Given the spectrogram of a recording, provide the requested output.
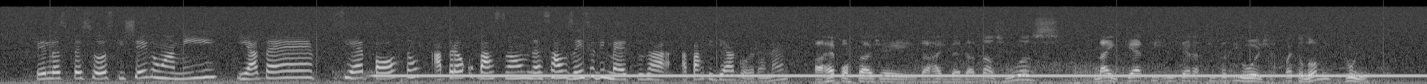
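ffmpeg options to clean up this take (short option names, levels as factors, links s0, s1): -af "adeclick=t=4,bandreject=f=58:t=h:w=4,bandreject=f=116:t=h:w=4,bandreject=f=174:t=h:w=4,bandreject=f=232:t=h:w=4,bandreject=f=290:t=h:w=4,bandreject=f=400:w=30,afwtdn=0.022"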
